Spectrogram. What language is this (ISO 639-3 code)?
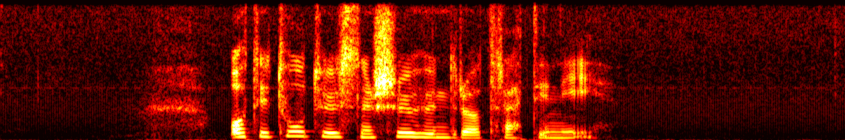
nor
